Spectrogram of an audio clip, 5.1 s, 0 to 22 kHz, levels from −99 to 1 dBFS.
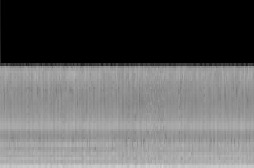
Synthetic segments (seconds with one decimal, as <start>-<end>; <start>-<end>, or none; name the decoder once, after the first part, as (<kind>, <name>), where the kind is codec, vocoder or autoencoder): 0.0-2.9 (vocoder, BigVGAN v2); 3.3-5.1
